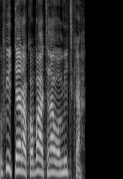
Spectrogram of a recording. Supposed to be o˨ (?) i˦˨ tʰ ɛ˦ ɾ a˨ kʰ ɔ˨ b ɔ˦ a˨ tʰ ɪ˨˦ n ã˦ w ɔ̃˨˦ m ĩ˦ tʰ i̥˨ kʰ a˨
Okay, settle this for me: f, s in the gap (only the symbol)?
f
